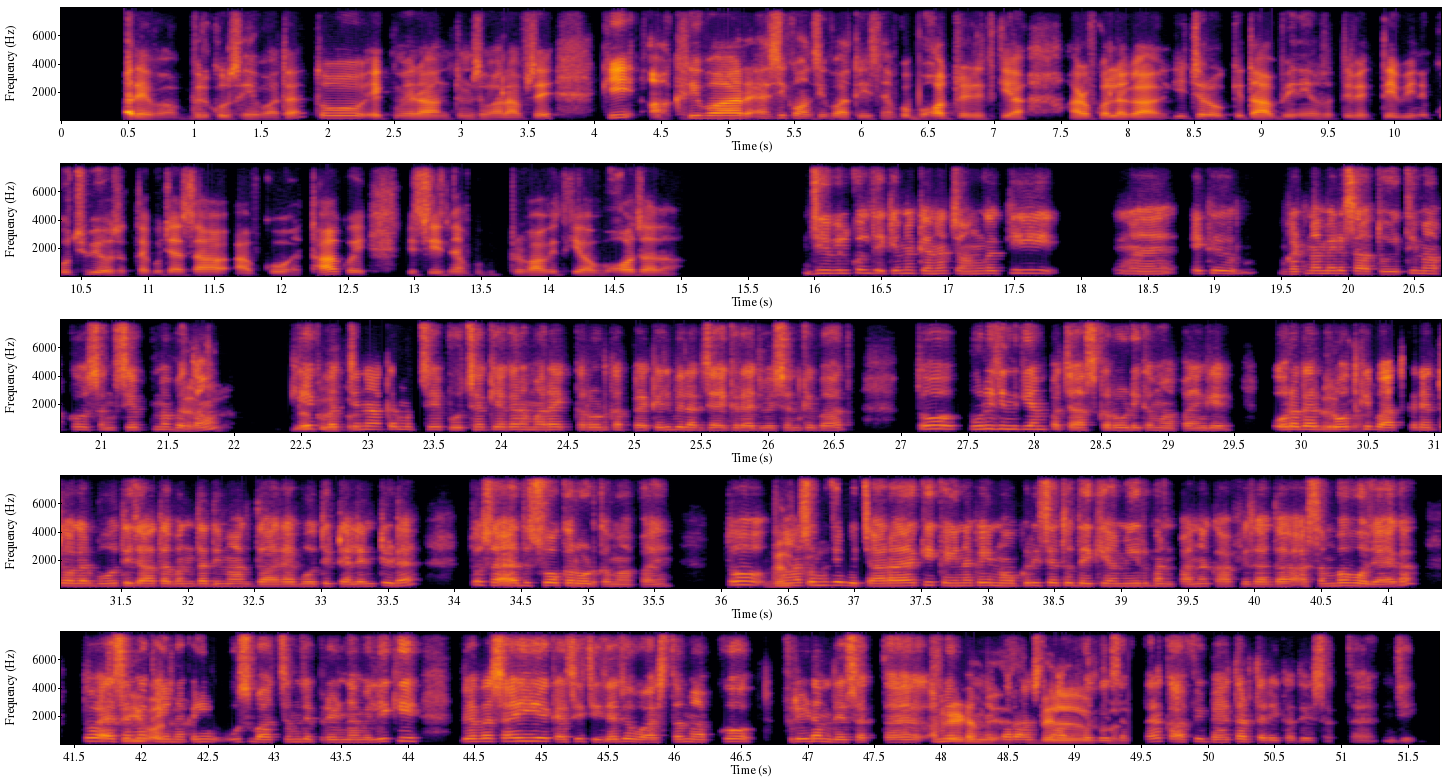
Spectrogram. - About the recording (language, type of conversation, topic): Hindi, podcast, किस किताब या व्यक्ति ने आपकी सोच बदल दी?
- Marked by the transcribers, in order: in English: "ग्रोथ"; in English: "टैलेंटेड"; in English: "फ़्रीडम"; in English: "फ़्रीडम"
